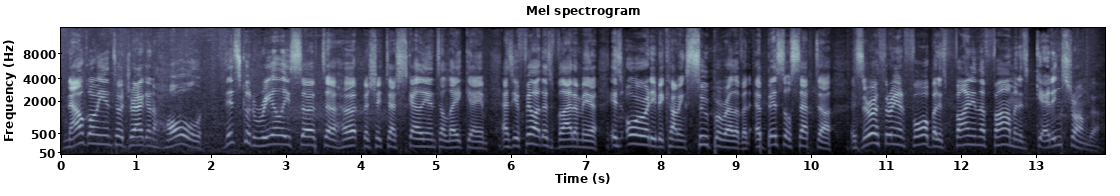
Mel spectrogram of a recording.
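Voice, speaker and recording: A man commentating an esports match, analytical and measured in his play-by-play. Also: high voice, a bit bright.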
